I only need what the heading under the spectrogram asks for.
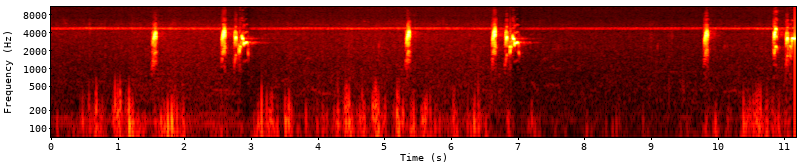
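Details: Sooty-headed bulbul in full lively song, recorded at Curug Agung, Subang, West Java: short bright chirped phrases of one to three slurred notes every few seconds, with low thumping handling noise and a constant thin high tone behind.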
